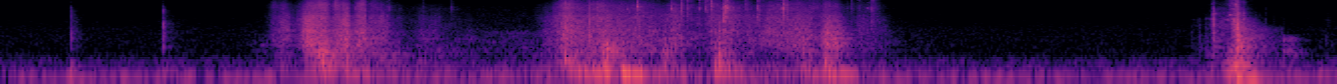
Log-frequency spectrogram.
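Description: Knocking at a door in a Filipino horror video game, several separate bursts of dull thuds spread across the clip, fairly close with quiet gaps between them.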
